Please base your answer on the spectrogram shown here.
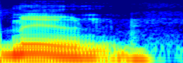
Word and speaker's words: Mun: Even though this is Kerbal's moon. MUN. MUN. No, well, it's still pronounced moon because it's an umlaut. Ooh. So it's an ooh sound.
